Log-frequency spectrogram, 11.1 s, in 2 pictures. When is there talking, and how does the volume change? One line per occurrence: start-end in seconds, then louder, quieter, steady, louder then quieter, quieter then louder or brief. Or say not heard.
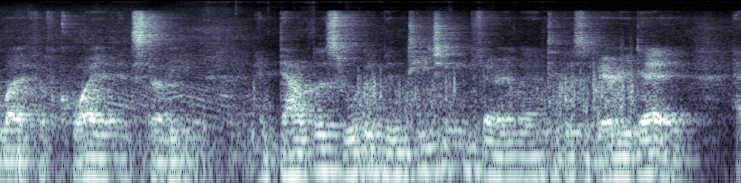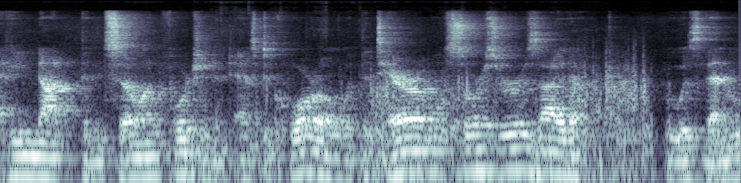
0.0-11.0 steady.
